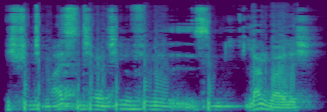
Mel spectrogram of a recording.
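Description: Dark man in a roomy echo. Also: medium pitch, normal speed. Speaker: podcast co-host. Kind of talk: casual chat.

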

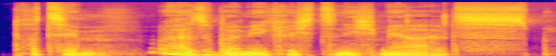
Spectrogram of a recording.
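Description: Male podcast co-host, husky and dry, rambling casual review talk. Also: lowish voice, measured pace, no room sound. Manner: rambling, trails off, slangy. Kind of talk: casual film review chat.

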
